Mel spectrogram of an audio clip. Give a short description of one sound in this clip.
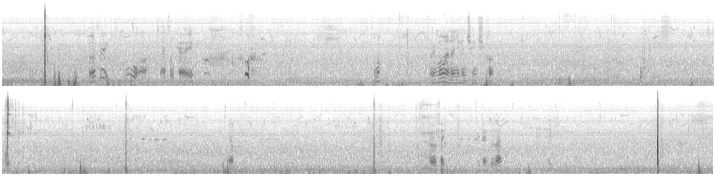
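A golf club sharply strikes a ball outdoors.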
